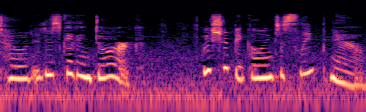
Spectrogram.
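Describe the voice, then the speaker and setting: A woman's put-on character voice, high-pitched and at a moderate pace, with clear background noise. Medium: read story.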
